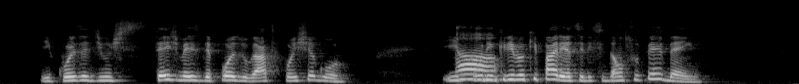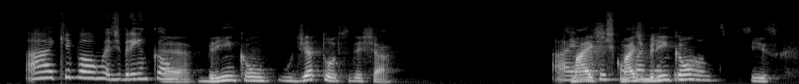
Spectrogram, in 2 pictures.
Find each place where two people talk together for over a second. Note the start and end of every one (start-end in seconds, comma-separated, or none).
13.7-15.1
